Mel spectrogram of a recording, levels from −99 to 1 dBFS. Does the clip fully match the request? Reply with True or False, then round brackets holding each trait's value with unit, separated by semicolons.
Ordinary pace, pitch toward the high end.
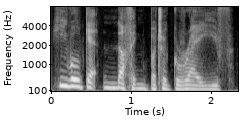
False (180 wpm; 165 Hz)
